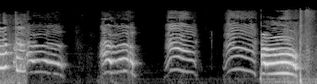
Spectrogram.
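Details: Domestic cat indoors giving a series of five arched, wavering meows, each about half a second to a second long, separated by short silences, the last one louder and harsher.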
